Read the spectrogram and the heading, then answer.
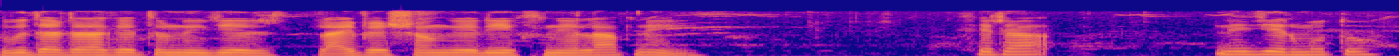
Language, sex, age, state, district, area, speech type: Bengali, male, 18-30, West Bengal, Darjeeling, urban, spontaneous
